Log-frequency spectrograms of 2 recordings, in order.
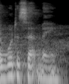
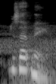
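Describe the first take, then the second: First: Said in the usual way. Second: Same question again, pitched well up; a whiny kid's puzzled protest; child pushing back on mother, high and indignant; higher pleading child. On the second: Retold or imitated. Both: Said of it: "And I used to say".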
